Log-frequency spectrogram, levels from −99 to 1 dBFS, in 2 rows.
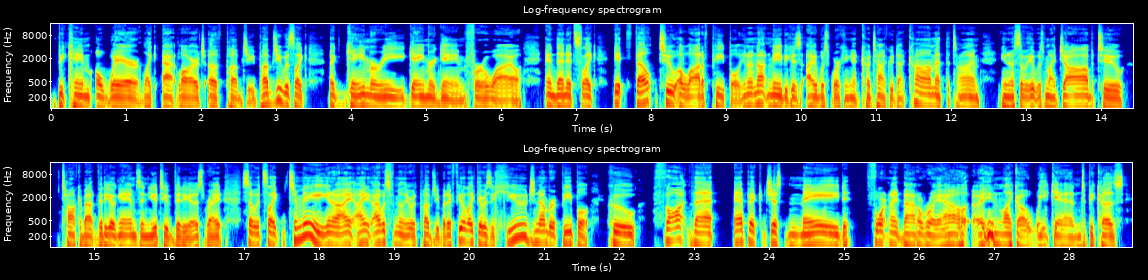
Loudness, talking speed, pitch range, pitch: -20 LUFS, 200 wpm, 105-120 Hz, 110 Hz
